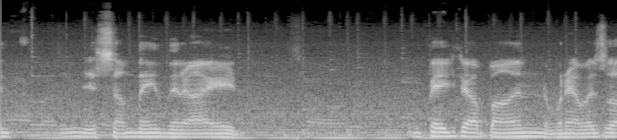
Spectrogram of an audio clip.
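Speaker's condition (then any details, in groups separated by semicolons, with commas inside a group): Friedreich's ataxia; swallowing and speaking affected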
